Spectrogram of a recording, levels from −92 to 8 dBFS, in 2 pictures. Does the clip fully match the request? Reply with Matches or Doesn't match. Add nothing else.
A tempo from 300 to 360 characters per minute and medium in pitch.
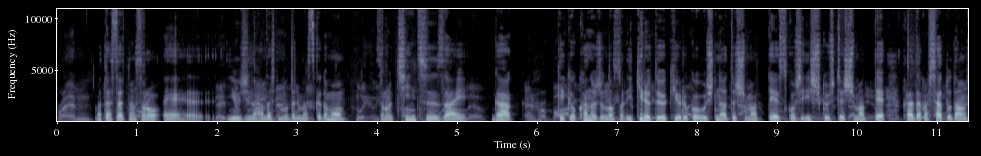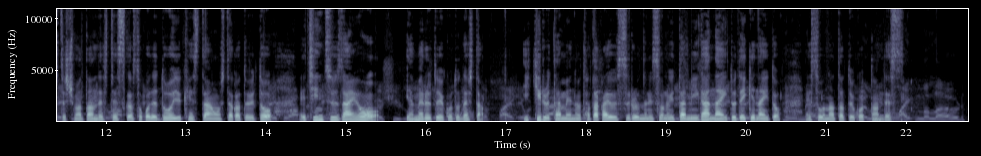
Doesn't match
